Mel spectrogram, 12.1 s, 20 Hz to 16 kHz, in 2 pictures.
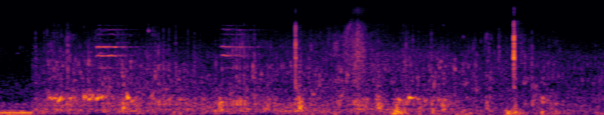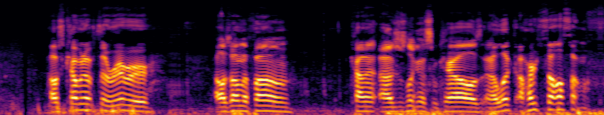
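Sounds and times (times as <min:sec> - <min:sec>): water splashing against kayak: 0:00.4 - 0:06.4.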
